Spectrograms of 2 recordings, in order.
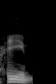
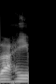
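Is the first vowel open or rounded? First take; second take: rounded; open. First: The first vowel is rounded with pursed lips. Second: The first vowel is an open 'aa' sound. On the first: The speaker calls it right. "দুই ঠোঁট গোল করে" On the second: The speaker calls it wrong. "রাহিম আর হবে না"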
